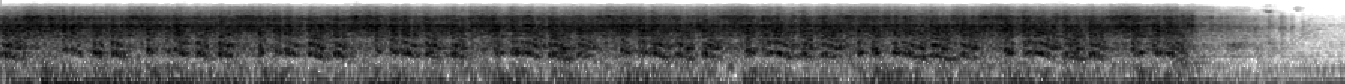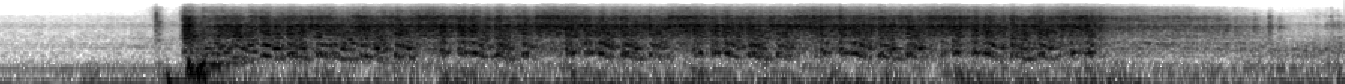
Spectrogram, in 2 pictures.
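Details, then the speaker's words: Car cranking with fuel pump running and fuel pressure present: fast, even cranking with a few weak pops that never catch, then more cranking; a crank-no-start, and the owner suspects a fuel injector problem or chewed wire. "I hear the fuel pump. It's kicking over and it's wanting to fire, but it's not firing."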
